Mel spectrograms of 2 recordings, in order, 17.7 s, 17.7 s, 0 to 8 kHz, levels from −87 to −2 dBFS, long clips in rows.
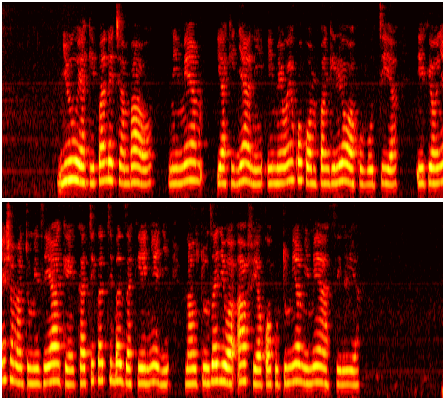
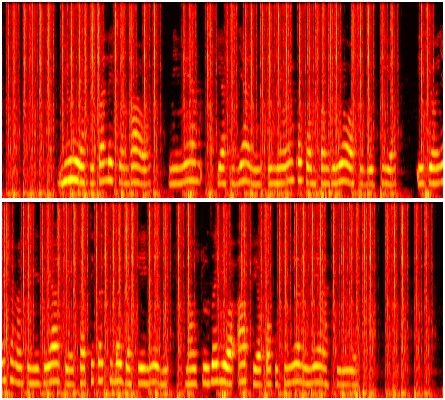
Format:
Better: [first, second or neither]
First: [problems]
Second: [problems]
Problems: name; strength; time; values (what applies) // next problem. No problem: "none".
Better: first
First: none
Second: background sound (Typewriter); 1 dB below the speech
